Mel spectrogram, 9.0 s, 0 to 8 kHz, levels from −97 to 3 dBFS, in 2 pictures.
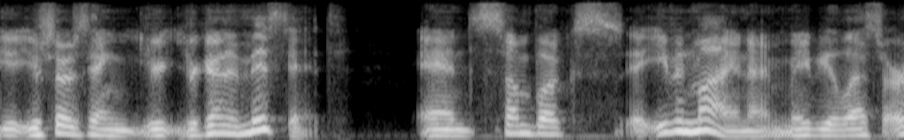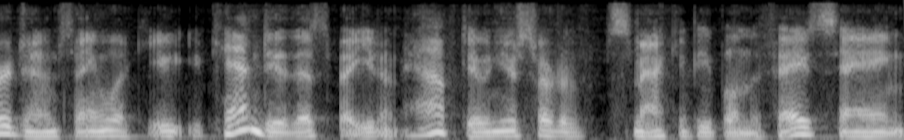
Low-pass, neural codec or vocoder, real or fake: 7.2 kHz; codec, 24 kHz, 6 kbps, HILCodec; fake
